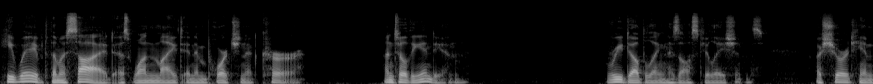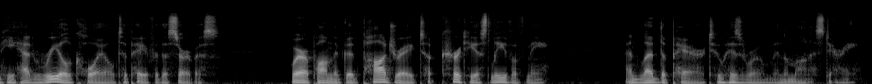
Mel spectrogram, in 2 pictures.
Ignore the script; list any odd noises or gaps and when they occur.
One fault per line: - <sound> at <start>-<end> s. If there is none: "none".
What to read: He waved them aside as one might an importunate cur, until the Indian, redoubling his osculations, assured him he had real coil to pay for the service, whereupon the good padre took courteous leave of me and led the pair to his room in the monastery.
none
